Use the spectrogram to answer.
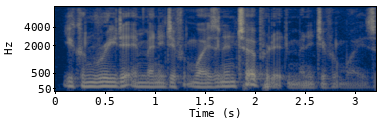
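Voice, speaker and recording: A somewhat breathy voice with a dark, mellow tone speaks with a British accent. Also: man. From UK. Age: 60s. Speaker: karate instructor. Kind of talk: casual chat. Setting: studio.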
